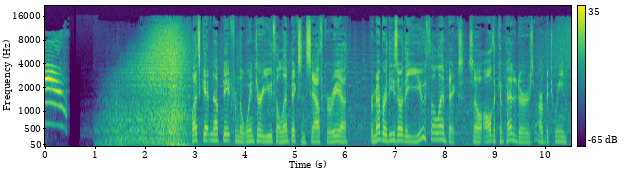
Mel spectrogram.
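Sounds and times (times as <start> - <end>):
cat meowing: 0.0 - 0.5
loud rising whoosh of noise: 1.0 - 4.3
speech: 2.9 - 10.5.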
